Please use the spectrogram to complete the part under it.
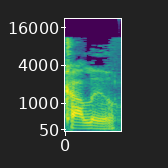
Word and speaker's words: Khalil: First name, pronounce it Khalil.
